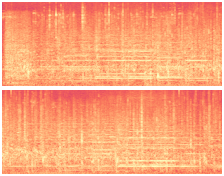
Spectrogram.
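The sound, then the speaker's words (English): Steady clip-clop of horse hooves pulling Mr. Fairbanks' horse carriage carrying the Haydens on a journey through the South, a continuous rhythmic trot with a low rumble of wheels and faint background tones underneath. No one speaks. “And all along the way, the Haydens hold each other tightly in Mr. Fairbanks' horse carriage.”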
